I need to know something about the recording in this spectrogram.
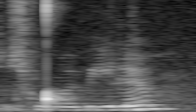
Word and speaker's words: Sinqobile: My name is Sinqobile. Pronounce it like you know the Q is there.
